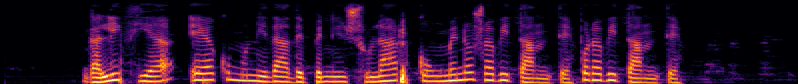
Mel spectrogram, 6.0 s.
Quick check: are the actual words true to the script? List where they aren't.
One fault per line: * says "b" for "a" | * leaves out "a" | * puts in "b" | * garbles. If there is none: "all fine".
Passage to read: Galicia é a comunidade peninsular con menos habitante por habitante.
all fine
